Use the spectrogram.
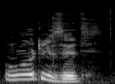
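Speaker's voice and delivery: high, loud, slow lordly voice; a noble lord demanding an answer, high and slow. A narrator's reading. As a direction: pitch it high and draw out the demand. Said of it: "demanded the noble lord".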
